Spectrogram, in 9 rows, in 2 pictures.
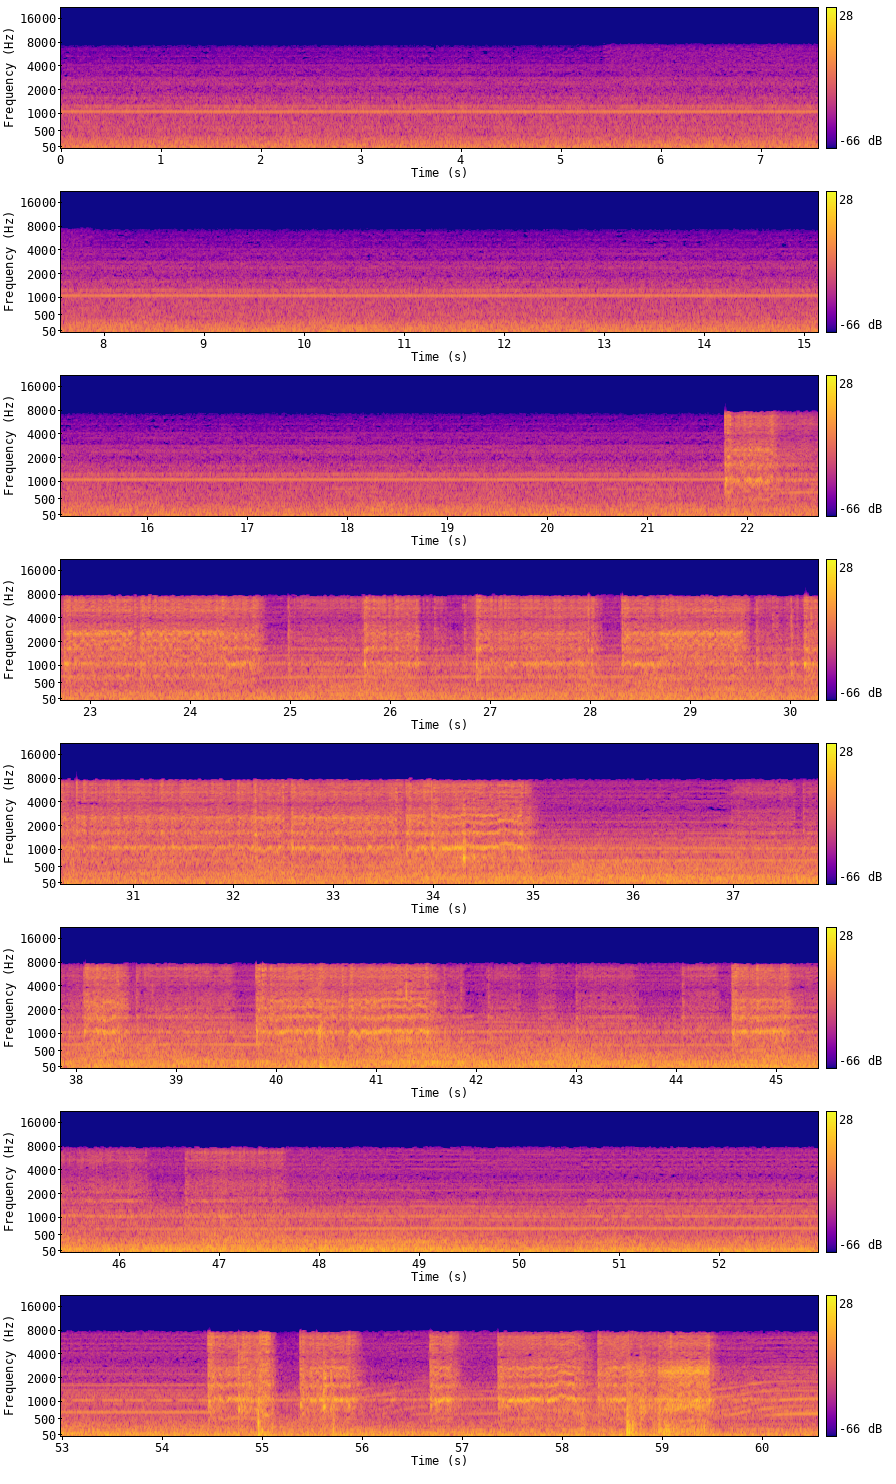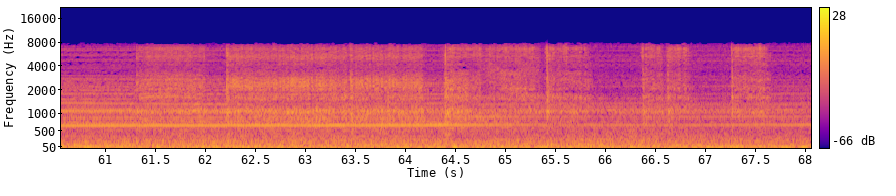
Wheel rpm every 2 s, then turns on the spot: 0, 0, 0, 0, 0, 0, 0, 0, 0, 0, 30, 120, 70, 110, 120, 150, 150, 50, 30, 70, 110, 20, 70, 20, 0, 0, 10, 90, 80, 100, 10, 40, 40, 20.
24-26 42-46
